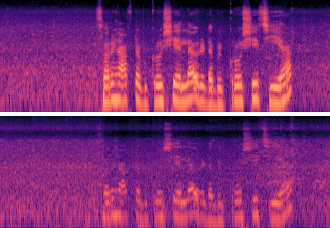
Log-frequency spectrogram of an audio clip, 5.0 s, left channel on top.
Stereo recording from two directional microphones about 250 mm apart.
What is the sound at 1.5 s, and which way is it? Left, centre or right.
Speech, left.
